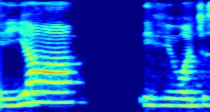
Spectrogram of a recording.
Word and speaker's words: ja: I'm gonna just repeat them so you know how to pronunciate. So if you want to say yes, you say ja.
